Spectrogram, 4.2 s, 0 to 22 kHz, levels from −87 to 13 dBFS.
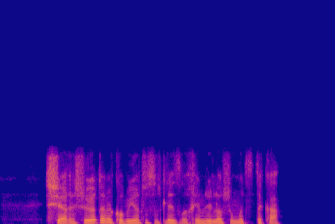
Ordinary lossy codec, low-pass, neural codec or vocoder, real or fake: Opus, 16 kbps; 7.2 kHz; none; real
